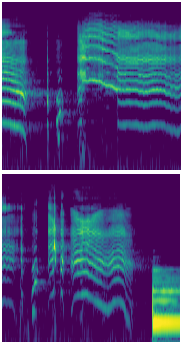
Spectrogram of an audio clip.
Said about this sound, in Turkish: O sırada sepetin içinden bebeğin çığlığı yükseldi.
